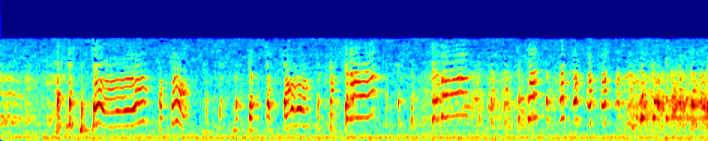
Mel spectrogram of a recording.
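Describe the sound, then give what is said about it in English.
A hen clucking and squawking as a witness in a comedy courtroom sketch, giving many loud, bright, uneven calls in quick bursts, some drawn out into longer squawks, with no talk. “Prosecutor, I can't understand the chicken's answers. Well, Your Honor, she's a chicken.”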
